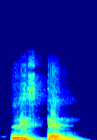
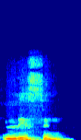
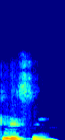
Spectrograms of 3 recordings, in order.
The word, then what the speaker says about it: listen: For example, listen 10 at the end 10 is there. So t is silent there. Not listen. It is listen. It's it will be pronounced like listen.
